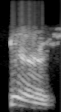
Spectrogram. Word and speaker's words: Perse: John Pierce or Percy, I'm not sure of the pronunciation. Okay, St. John Piercy pronounced, it says pronounced Pierce.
